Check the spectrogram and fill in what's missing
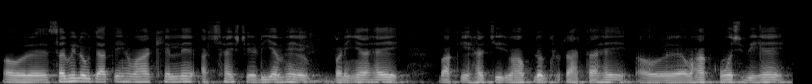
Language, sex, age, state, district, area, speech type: Hindi, male, 18-30, Uttar Pradesh, Jaunpur, rural, spontaneous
